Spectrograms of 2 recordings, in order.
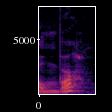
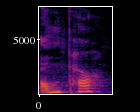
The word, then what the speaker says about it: umber: So yeah, I'm going to take some raw umber. Every time I say umber now, it reminds me of one of the bloopers when I said umper, as in rhymes with jumper.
